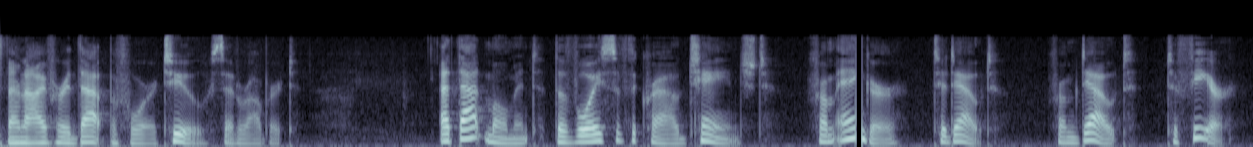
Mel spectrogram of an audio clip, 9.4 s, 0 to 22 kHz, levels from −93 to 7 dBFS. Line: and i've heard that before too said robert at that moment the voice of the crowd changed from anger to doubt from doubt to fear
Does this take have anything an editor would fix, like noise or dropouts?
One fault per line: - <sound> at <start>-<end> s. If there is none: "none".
- dropout at 6.4-6.5 s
